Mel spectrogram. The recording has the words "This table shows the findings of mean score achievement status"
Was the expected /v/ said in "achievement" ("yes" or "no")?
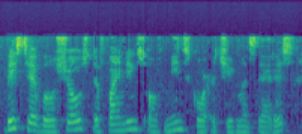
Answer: yes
